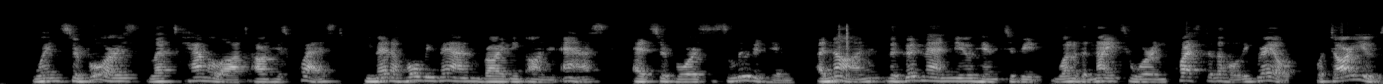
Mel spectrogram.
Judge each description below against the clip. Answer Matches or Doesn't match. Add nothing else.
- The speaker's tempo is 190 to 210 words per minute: Matches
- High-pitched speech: Doesn't match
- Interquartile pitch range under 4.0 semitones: Matches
